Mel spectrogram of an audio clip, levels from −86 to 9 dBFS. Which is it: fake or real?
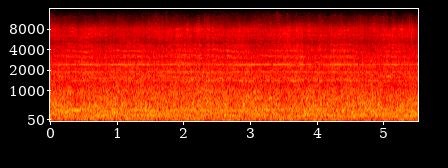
real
